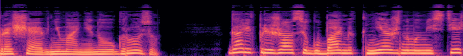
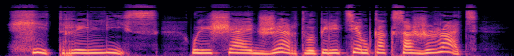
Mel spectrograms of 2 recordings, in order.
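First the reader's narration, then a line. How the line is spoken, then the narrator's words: Hiss through clenched teeth. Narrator (Russian): прошипела Бренна сквозь стиснутые зубы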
